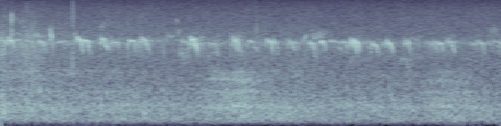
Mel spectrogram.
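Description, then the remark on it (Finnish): A flock of about twenty birds flies high overhead, calling continuously: a thin, high twittering of many overlapping chirps, fairly faint against a soft background hiss, with no voices. “Lensi se parvi, lensi tuolta korkealta yli. Niitä oli joku parikymmentä.”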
